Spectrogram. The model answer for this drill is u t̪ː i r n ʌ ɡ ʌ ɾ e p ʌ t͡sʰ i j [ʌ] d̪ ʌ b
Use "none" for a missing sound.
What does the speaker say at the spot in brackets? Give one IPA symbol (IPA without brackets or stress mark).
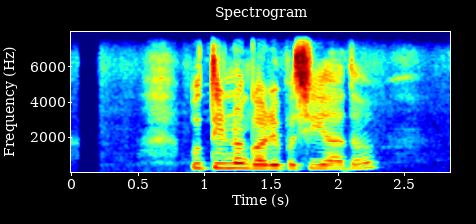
a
